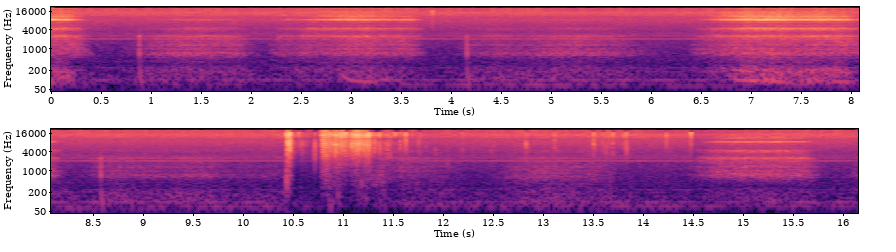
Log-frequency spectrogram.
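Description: Slow, regular rough snores on the in-breath, about four breaths a minute, over steady room hum; ordinary snoring during sleep.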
